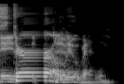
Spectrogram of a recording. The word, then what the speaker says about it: Duralumin: Wait, is that how you say it? Is it not no. Duralumin? – It's Duralumin.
